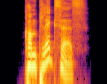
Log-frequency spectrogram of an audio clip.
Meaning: genitive singular of Komplex
- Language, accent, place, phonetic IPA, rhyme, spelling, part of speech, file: German, Germany, Berlin, [kɔmˈplɛksəs], -ɛksəs, Komplexes, noun, De-Komplexes.ogg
